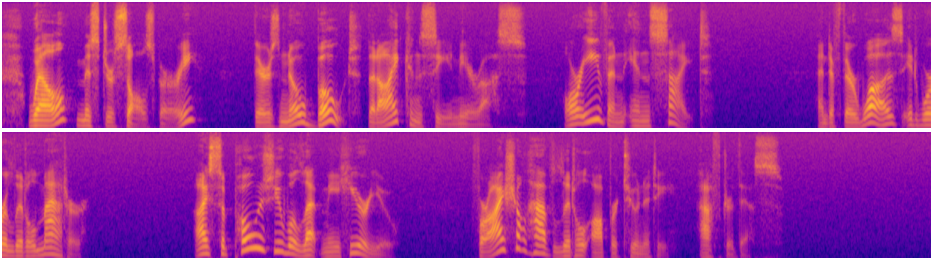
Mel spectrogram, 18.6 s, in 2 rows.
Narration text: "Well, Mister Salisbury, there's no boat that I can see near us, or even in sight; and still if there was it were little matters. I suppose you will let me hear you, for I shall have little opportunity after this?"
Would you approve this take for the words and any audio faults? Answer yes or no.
no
